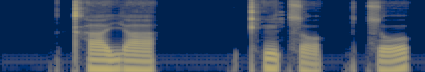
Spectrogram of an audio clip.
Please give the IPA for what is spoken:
kʰa˦ja˦ | kʰĩ˦t͡sɔ˨ | t͡so˨˦

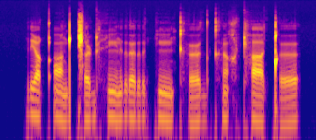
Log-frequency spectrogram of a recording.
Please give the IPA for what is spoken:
ɾi˥˧qʼã˥˧dǁə˧˥ɖ hĩ˥˧rə˥˧r kĩ˥˧kʰœ˧˥d kʰə̃˥˧χʈʰa˥˧ǃə˧˥

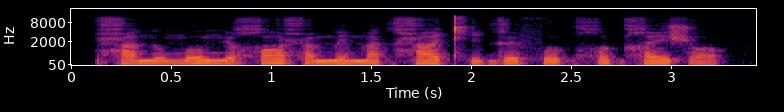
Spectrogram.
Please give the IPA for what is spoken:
ħanumoŋy χɔħœ memaɡħacʰi ɡø foɡ χuɡχeʃɔ

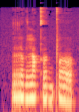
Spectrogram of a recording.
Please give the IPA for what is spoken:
rʊɡnɔkʼʊɡpʼo

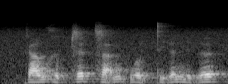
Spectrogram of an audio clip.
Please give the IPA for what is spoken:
ka˨˦wɣə˨˩p̚zəː˦˥t̚ za̰˧˥nhwo̰˧˨j t̪ḭ˧˥ə̯nɨ̰˧˥ə̯

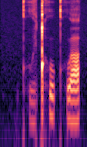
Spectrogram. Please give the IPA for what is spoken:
kʷʰe̤ǃʰukʷʰa

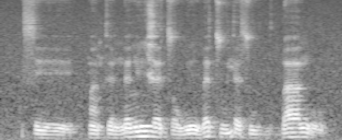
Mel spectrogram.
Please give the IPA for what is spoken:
seː˨ | pã˨kɛ˨ŋɛ˦ lĩ˦ ɣɛ˦˨t͡sɔ˨wĩ˦˨ wɛ˦t͡su˨˦ jɛ˨suː˨ ɡʷɛ˨ɡ͡baː˦ŋo˨

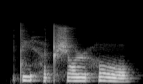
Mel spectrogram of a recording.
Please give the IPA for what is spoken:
tihətʃɔɹho

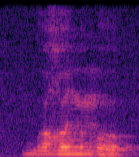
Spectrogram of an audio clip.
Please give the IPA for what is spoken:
bʱoʁʷimɵ mo

